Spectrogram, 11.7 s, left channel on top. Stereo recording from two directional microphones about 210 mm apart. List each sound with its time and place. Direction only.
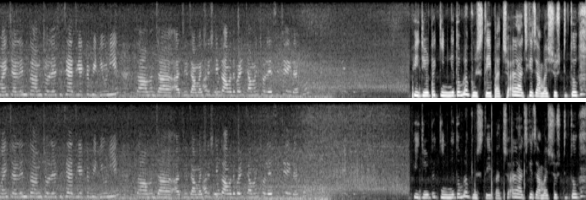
0.0 s a woman's voice: centre (ahead or behind)
8.3 s speech: 40° left (ahead or behind)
